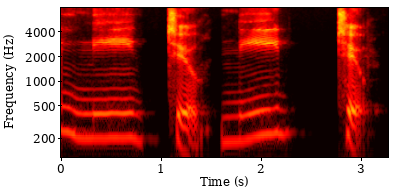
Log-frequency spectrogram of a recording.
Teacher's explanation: So your mouth is in that D position and then you open it up for the T, but don't pronounce it.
